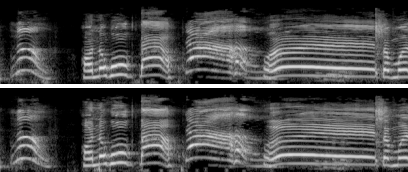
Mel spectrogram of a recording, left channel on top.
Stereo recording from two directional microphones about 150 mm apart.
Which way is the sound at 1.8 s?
15° right (ahead or behind).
